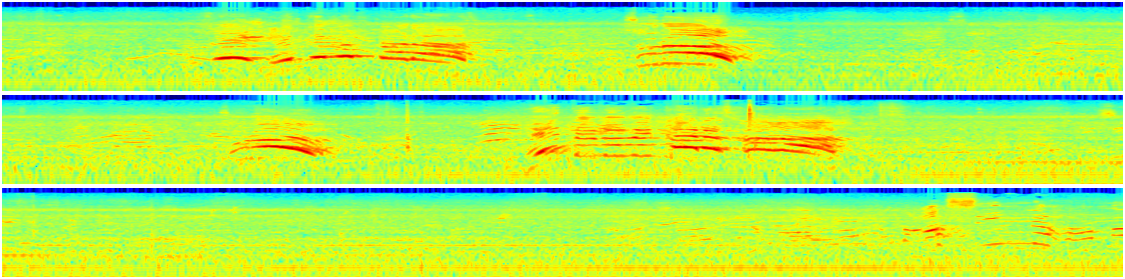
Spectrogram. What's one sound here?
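Children shout loudly across an open sports field.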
